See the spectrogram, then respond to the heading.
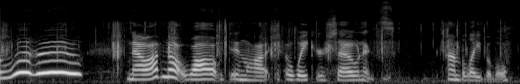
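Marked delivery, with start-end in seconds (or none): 0.0-0.8 a loud, high whoop of excitement; big happy woohoo, much higher and louder; excited cheer. Real, not acted. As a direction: cheer it out to kick off the video. Cheering at start of video.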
